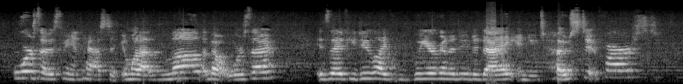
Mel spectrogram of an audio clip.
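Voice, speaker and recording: A woman at a fairly quick pace, high in pitch with fairly even intonation, over noticeable background noise. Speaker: home cook. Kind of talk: cooking tutorial. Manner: casual, chatty.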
